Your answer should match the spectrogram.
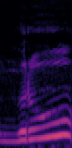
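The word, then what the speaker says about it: grew: यहाँ पर ई डब्ल्यू ने ग्रू नहीं बोल रहे, फ्लू नहीं बोल रहे, ग्रू और फ्लू बोल रहे हैं और यहाँ पर EW का उच्चारण ऊ करके हो रहा है।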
